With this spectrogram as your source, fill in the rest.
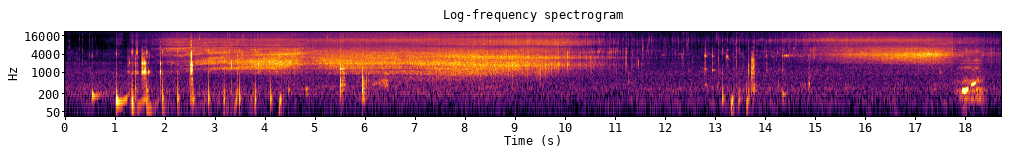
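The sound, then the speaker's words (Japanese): Ramune soda poured into a glass fizzes with a soft, steady hiss that swells and fades. A few small clicks come near the start, and the whole sound stays quiet. “ラムネのいい香り、これをコップに注いで、”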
